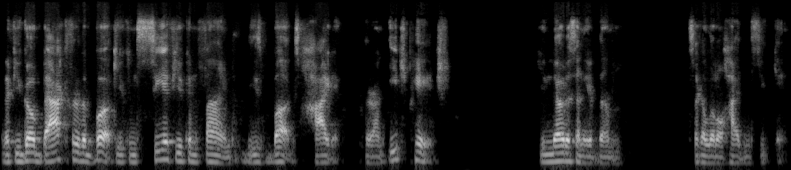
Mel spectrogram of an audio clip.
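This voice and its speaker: A man's voice: fairly low pitch, moderate pace, darkish tone, husky, muffled recording. A man reading a children's picture book aloud in simple phrases, with lilting questions for young listeners.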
